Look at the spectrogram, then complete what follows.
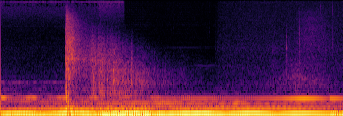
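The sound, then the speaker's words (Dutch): A single sharp, loud pop of a balloon bursting as it is pierced, followed by a fading rumble over a steady low hum, with no voices. “Totdat ik opeens dacht: ik heb niet gezegd dat die ballonnen knallen als je ze kapot prikt.”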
